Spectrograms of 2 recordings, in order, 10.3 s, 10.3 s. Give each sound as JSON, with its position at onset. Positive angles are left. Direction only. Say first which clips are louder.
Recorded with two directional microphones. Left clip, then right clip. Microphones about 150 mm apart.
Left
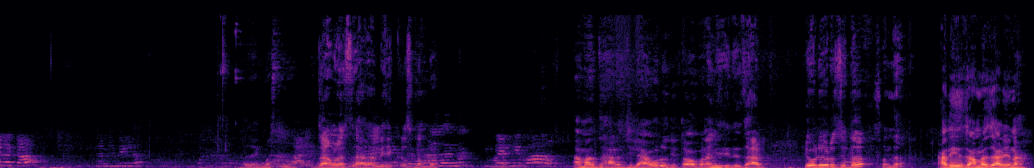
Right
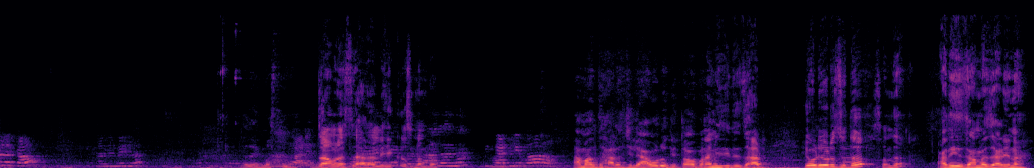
{"t": 3.2, "sound": "a man's voice", "louder": "right 2 dB", "side_deg": -5}
{"t": 5.7, "sound": "a man's voice", "louder": "even", "side_deg": -10}
{"t": 9.4, "sound": "a man's voice", "louder": "left 2 dB", "side_deg": -45}
{"t": 9.7, "sound": "speech", "louder": "left 4 dB", "side_deg": -35}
